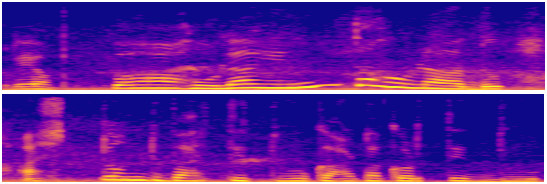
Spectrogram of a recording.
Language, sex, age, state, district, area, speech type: Kannada, female, 18-30, Karnataka, Dakshina Kannada, urban, spontaneous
